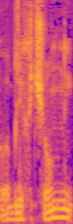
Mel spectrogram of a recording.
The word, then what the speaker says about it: облегченный: Конечно же, единственной правильной формой будет ударение на последний слог «облегчить», и ударение в причастиях и прилагательных «облегченный» и только «облегченный».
